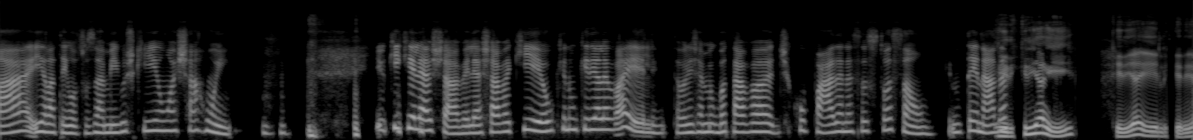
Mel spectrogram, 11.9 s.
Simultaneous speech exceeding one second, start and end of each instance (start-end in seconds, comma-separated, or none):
none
